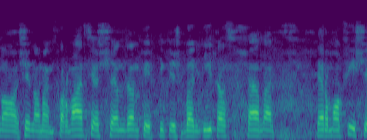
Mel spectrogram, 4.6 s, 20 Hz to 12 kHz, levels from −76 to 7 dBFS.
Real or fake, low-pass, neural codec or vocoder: fake; 7.2 kHz; codec, 16 kHz, 2 kbps, FreqCodec, larger model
